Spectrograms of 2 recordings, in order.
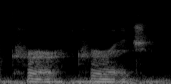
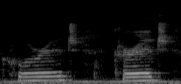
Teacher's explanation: i'm going from a k right into my tight er sound there's no other vowel sound in encourage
